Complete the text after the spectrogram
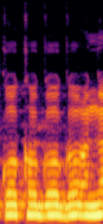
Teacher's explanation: क वर्ग का उच्चारण स्थान कंठ है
